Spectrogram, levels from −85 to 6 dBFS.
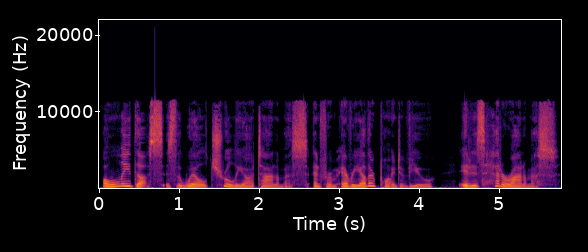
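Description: AAC frame loss with concealment occurs from 0.54 to 0.64 s (60 ms, fitting six 10 ms frames) and 3.63 to 3.68 s (30 ms), where the decoder rebuilds missing frames from prior spectra, leaving smeared, noisy patches. The short frames are likely from low-delay AAC.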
